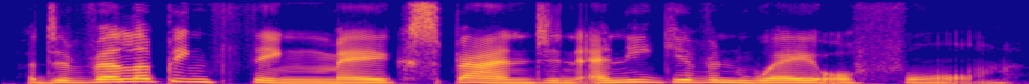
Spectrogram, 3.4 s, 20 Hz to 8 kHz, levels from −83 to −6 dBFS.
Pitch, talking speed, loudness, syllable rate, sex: 195 Hz, 190 wpm, -18 LUFS, 5.2 syllables/s, female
